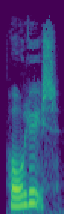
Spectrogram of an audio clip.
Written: hårløs

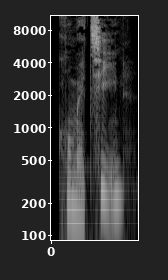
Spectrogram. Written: kromatin

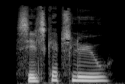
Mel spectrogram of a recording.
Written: selskabsløve

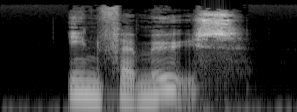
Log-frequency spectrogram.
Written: infamøs

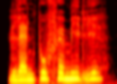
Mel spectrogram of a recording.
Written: landbofamilie

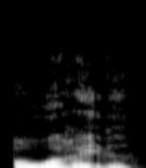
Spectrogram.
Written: overrive

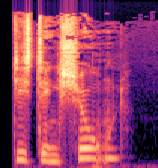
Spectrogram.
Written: DISTINKTIONEN

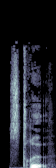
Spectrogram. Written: strid

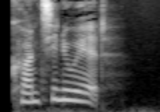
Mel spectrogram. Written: kontinuert

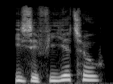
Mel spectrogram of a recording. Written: IC4-tog

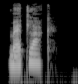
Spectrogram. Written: matlak

